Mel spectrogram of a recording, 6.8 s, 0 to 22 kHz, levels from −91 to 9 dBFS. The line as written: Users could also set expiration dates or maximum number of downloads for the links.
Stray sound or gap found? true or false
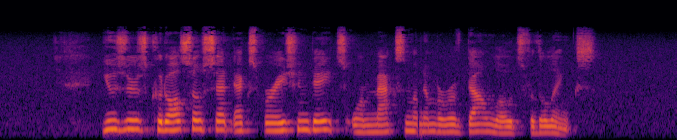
false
